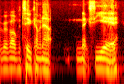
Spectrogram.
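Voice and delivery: ordinary talk

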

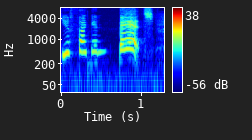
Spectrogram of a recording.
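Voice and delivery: high mock yell for Simone; imitating Simone yelling. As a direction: squeal it like an outraged pet. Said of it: "Simone's like".

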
